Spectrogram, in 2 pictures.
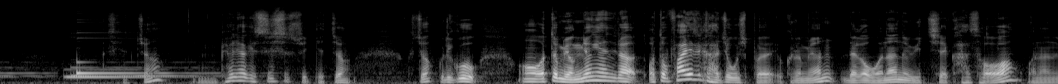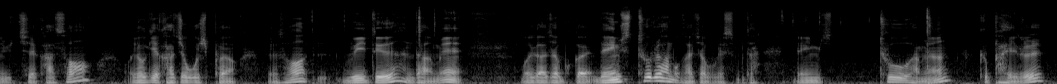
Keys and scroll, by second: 0.0-1.5 typing, 10.3-11.7 typing, 13.7-14.7 typing, 18.1-19.2 typing, 19.8 Return.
